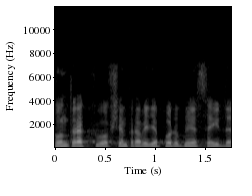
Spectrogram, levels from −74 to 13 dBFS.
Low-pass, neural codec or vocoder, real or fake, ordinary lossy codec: 7.2 kHz; none; real; Opus, 16 kbps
